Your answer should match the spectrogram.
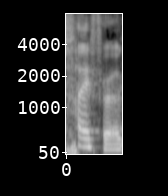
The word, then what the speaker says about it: Pfeiffer: Det uttales Pfeiffer, ok.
